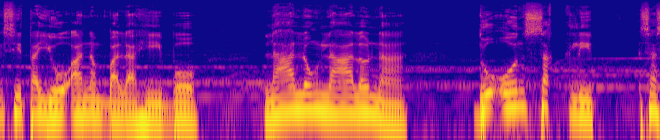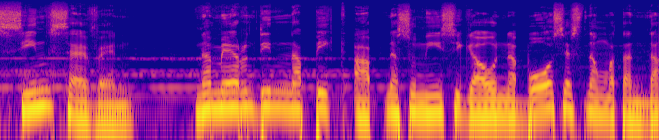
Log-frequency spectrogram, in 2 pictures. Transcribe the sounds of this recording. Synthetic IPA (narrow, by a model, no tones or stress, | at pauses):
ɡ̚sɪt̪ɐjuːʔɐnɐŋbɐlɐɦiːbo̞ | laːlo̞ŋlaːlo̞nɐ | d̪ʊʔo̞nsɐklip̚ | sɐsinsɛvɛnːɐmɛːɾo̞nd̪ɪnːɐpikɐp̚nɐsʊmisɪɡawnɐbo̞ːsɛsnɐŋmɐt̪ɐnd̪a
